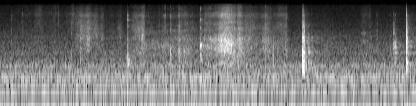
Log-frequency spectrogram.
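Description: A plastic case clicks and taps on a soft surface.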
